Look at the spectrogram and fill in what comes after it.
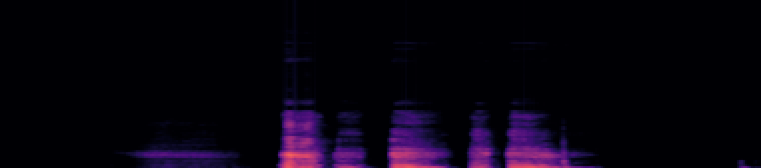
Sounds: Throat clearing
